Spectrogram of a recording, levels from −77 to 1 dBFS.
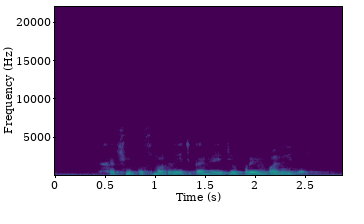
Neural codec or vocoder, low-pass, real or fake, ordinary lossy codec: autoencoder, 48 kHz, 32 numbers a frame, DAC-VAE, trained on Japanese speech; 7.2 kHz; fake; MP3, 64 kbps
